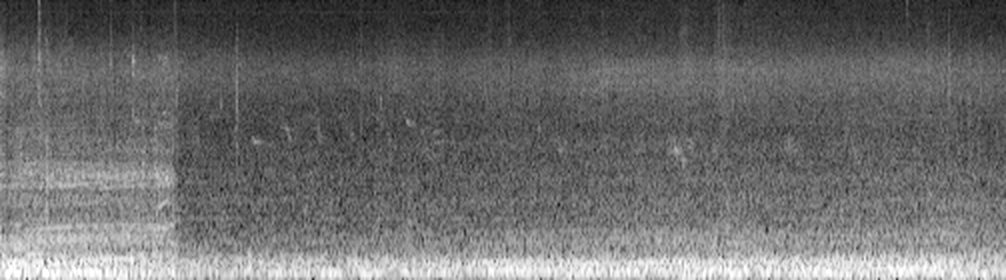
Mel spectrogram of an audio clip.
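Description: Steady low rumble of a moving car's engine and road noise, heard from inside the car. In the first couple of seconds faint voices ride over it, then they cut off abruptly.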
